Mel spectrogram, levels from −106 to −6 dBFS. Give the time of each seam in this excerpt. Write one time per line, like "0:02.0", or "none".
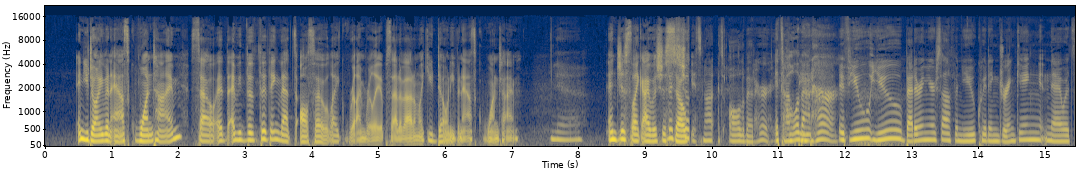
0:02.1
0:09.6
